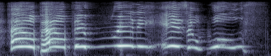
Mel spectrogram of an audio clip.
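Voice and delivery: high, loud, teary cry for help; high, loud tearful alarm; frightened crying shout. Acted. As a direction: beg them in panic. Boy in real panic.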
